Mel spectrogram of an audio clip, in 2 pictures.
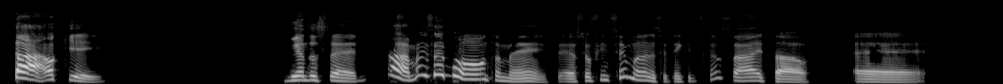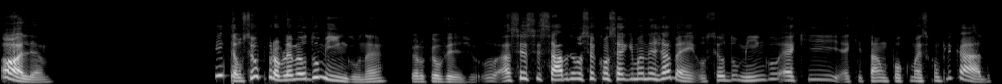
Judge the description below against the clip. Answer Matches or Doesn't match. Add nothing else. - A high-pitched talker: Doesn't match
